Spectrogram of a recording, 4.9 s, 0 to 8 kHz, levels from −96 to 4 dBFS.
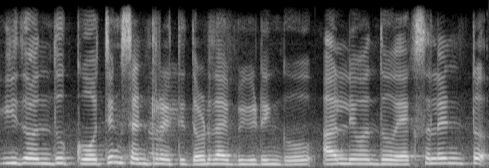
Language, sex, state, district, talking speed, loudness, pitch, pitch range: Kannada, female, Karnataka, Bijapur, 135 wpm, -14 LUFS, 215 Hz, 200-235 Hz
